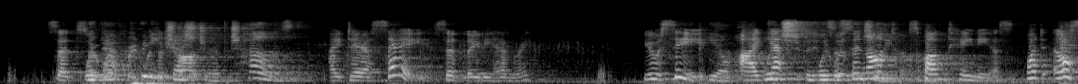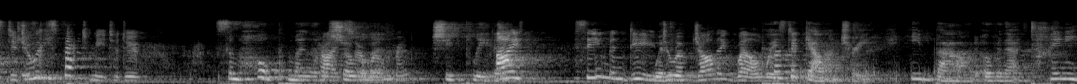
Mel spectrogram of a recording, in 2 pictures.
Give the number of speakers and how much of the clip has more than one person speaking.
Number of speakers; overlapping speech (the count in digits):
2, about 45%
